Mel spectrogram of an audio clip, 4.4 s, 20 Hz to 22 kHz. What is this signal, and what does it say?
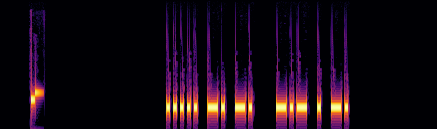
Morse code, heard as a keyed tone, about 36 wpm, 700 Hz. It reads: 5NN KEN
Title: Ontario QSO Party Exchange 35wpm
